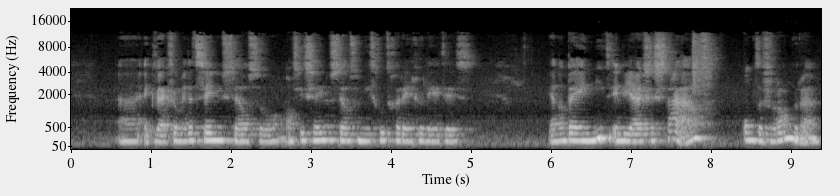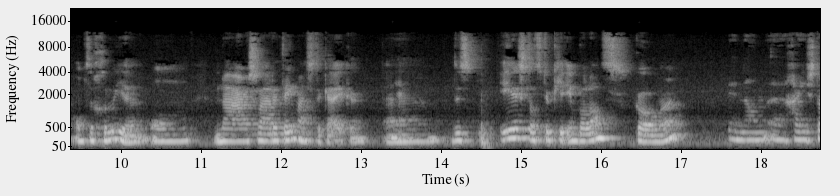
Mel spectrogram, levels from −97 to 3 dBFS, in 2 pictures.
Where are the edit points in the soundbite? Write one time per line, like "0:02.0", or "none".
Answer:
0:13.2
0:17.6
